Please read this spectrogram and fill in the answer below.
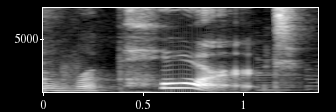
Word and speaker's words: report: In the word report, the stress was on the first syllable, re. In this case, it's a report. Report. So the stress was on the wrong syllable there.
